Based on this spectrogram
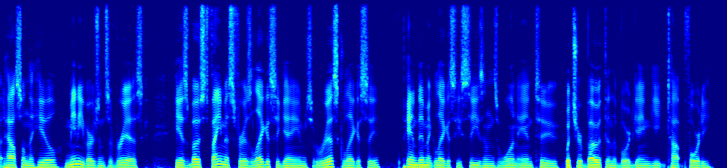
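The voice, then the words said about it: South Georgia American accent. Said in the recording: “I'm trying to place the accent. I get Georgia from it. ... We're very South Georgia.”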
